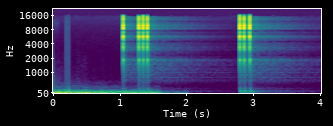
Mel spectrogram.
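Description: Short, bright menu clicks sound in quick bursts.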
